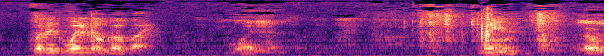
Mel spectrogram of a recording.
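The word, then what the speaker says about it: Wynn: Win. Win? Or Wan?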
